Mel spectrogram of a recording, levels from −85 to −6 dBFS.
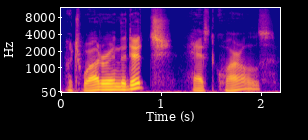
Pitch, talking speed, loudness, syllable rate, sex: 115 Hz, 190 wpm, -17 LUFS, 5.3 syllables/s, male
